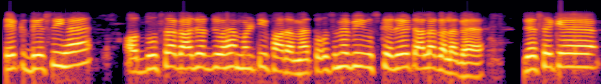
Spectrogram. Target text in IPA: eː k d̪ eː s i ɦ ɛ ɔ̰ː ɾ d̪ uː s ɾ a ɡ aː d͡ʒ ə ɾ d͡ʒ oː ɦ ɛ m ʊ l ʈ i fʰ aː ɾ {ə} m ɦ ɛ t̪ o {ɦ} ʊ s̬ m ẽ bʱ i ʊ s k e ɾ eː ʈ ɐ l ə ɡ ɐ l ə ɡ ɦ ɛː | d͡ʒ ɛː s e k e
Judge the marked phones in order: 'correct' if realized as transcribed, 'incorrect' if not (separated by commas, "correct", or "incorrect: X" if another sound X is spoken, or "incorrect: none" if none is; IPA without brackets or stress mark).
correct, incorrect: none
